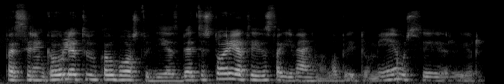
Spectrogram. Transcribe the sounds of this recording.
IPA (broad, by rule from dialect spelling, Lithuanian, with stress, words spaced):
pɐsʲɪrʲɪŋˈkɐʊ lʲiɛˈtʊʋʲuː kɐlˠˈboːs ˈstʊdʲɪjɛs ˈbʲɛt ɪsˈtoːrʲɪjɛ tɐɪ ˈʋʲɪsɐ ɡʲiːˈʋʲænʲɪmɐ lˠɐˈbɐɪ doːˈmʲeːjɛʊsʲɪ ˈɪr ˈɪr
